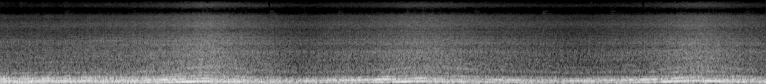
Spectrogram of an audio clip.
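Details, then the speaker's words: 1978 Datsun 280Z with a newly installed L28 engine: an uneven idle surging every couple of seconds with a lumpy beat; the owner suspects timing, possibly distributor, fuel injection, tune or fuel pump. "Now, in that video, you'll hear that it didn't runs super great. Uh, I think I'm having a bit of a timing issue."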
